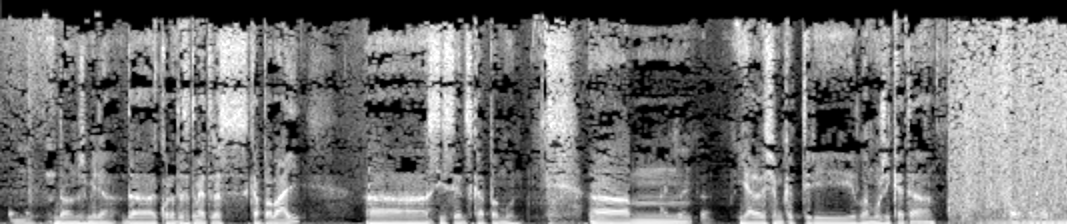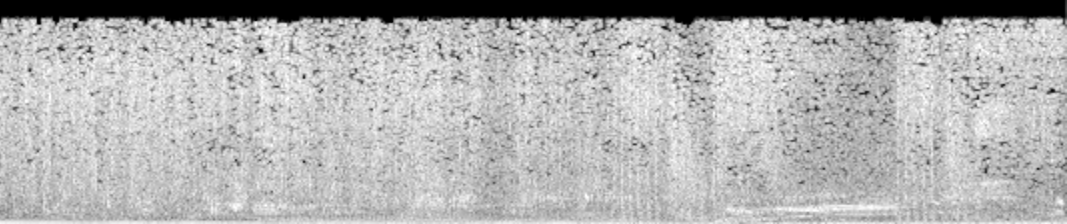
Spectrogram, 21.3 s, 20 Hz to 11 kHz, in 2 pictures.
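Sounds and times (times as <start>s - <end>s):
speech: 0.1s - 11.1s
rattling bursts of gunfire: 9.5s - 21.1s
heavy booms: 9.5s - 21.3s
propeller engine drone: 9.5s - 21.3s.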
